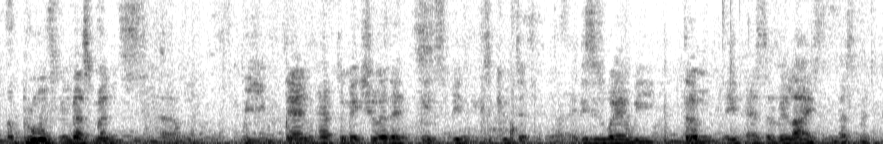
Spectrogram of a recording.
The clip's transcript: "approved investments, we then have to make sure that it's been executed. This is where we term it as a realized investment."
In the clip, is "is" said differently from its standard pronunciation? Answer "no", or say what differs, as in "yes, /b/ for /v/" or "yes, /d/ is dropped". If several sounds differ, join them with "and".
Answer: yes, /s/ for /z/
